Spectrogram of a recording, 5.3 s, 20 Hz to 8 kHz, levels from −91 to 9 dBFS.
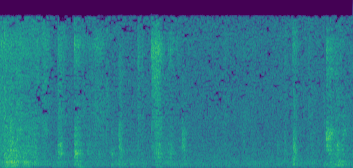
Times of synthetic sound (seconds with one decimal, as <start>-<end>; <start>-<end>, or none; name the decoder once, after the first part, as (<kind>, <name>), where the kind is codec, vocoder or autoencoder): none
